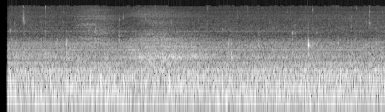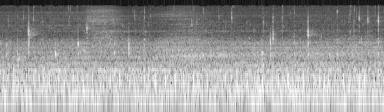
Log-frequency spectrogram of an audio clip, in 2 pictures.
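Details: Operating sound of a new compact, easy-to-use KCareU oxygen concentrator machine.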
